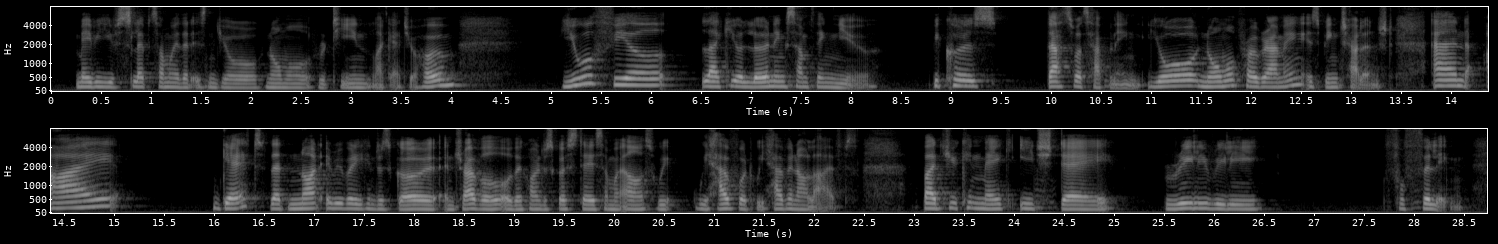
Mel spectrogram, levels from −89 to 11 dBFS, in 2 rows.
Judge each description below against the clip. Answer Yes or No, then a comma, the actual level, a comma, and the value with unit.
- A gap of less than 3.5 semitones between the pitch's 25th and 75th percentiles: Yes, average, 3.1 semitones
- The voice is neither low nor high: Yes, medium, 170 Hz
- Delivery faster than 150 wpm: No, average, 140 wpm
